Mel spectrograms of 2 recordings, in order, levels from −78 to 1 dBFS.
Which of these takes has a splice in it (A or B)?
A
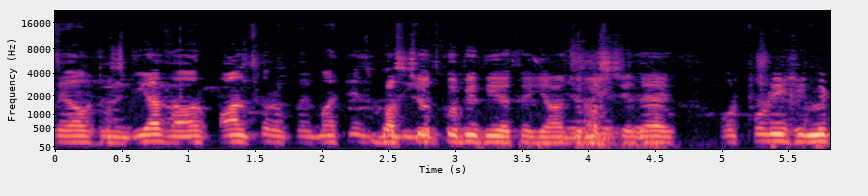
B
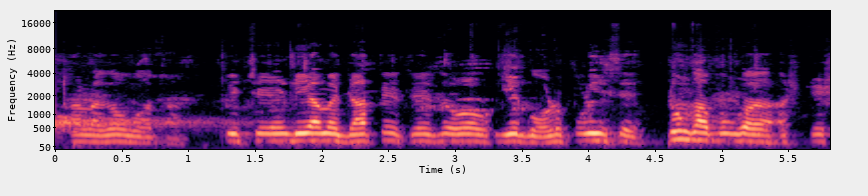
B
